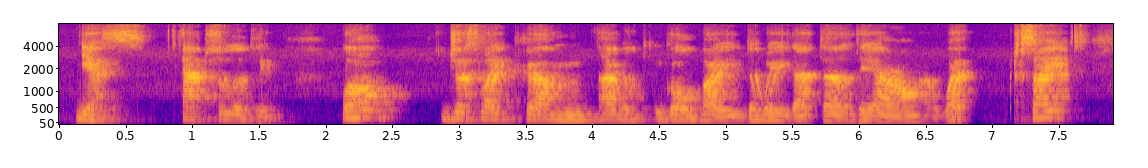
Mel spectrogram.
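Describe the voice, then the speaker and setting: Over noticeable background noise, a man with a fairly high pitch and ordinary pitch variation speaks at a very slow pace. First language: not English. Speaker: tech startup founder. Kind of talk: interview. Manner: halting, many fillers.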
